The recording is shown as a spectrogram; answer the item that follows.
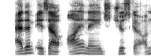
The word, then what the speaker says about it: Jusko: Adam is our Iron Age Jusko. I'm not familiar with. Is that how you pronounce that? Jusko, yeah, Joe Jusko.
